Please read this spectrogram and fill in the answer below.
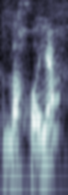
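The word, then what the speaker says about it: La Jolla: color is by la la Hoya it's spelled um j o l l a so that should be La Hoya and the color way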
